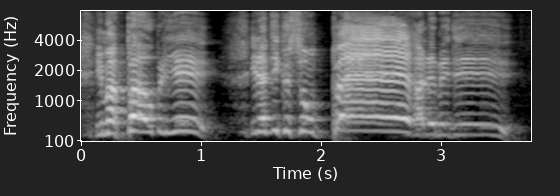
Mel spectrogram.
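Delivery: "Il m'a pas oublié" crié haut et fort; éclate de joie; joie éclatante. Acted. ("Il m'a pas oublié" clamé, aigu et fort)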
